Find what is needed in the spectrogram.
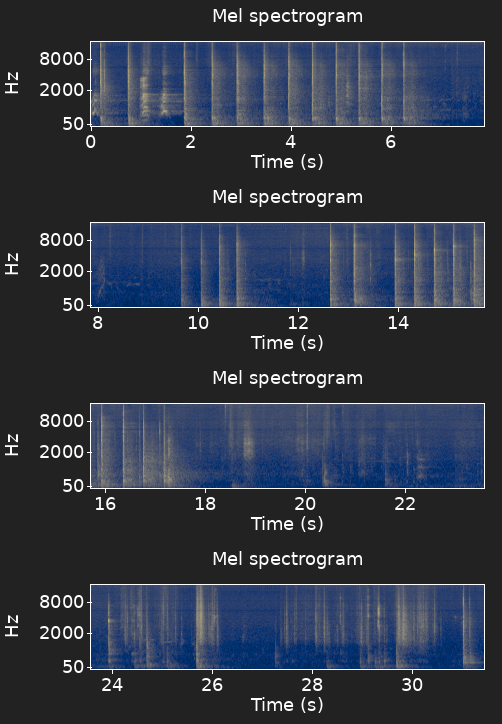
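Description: A hammer driving nails into wood, in long runs of quick blows, about two to three a second, with a short run between them and then scattered single strikes later.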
